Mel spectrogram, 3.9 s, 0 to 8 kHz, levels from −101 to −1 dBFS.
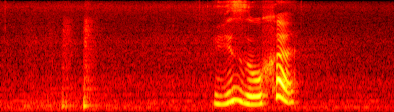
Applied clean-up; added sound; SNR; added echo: none; Snare drum; 17 dB; none.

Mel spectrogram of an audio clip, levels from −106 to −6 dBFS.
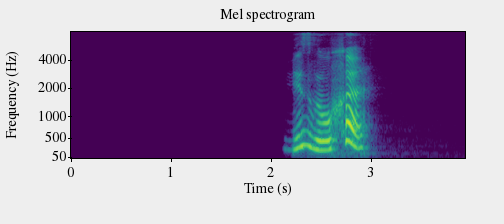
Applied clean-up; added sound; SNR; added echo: neural mask model DeepFilterNet 3.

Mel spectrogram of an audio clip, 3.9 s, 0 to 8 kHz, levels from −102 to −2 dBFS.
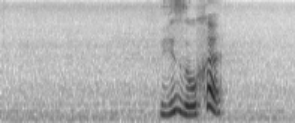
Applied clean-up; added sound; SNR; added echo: none; none; none; none.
